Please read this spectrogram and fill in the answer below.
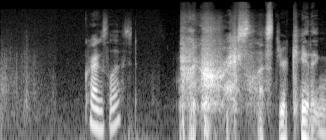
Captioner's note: scoffs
